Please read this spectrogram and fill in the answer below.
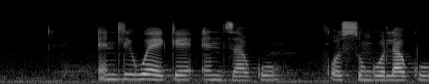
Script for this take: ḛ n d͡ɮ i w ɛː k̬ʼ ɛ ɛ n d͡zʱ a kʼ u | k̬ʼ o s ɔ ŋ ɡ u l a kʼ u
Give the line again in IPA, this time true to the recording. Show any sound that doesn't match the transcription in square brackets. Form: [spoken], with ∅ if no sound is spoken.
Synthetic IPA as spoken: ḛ n d͡ɮ i w [ɛ] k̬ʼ ɛ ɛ n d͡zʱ a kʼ u | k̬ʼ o s [u] ŋ ɡ u l a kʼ u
